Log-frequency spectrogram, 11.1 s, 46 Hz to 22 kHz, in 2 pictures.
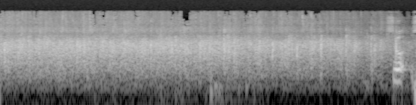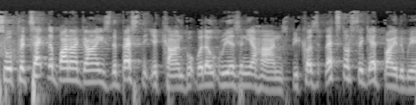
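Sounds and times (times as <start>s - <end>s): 
crowd applause: 0.0s - 5.7s
speech: 5.2s - 11.0s.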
